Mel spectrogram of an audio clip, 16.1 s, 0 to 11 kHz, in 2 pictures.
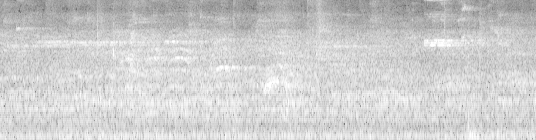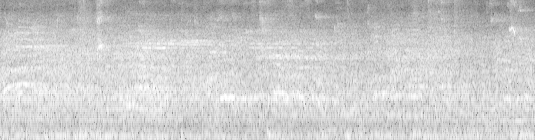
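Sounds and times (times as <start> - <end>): voices in hall: 0.0 - 16.0
shoes squeaking on court floor: 6.4 - 7.7, 14.8 - 16.0.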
